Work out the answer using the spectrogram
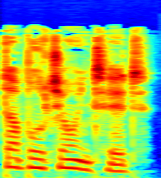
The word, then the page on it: double jointed: British English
